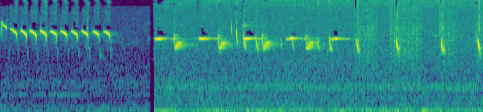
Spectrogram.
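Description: Eurasian nuthatch giving a quick run of about eleven high, clear, slightly falling notes, followed by scattered sharp chirps over a steady rushing background noise.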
